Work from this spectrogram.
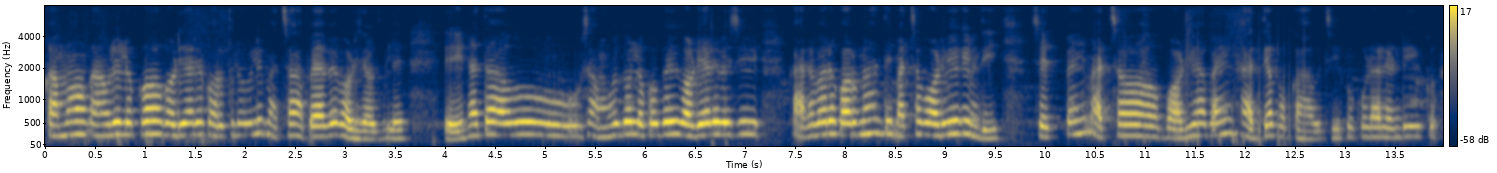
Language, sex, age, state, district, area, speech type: Odia, female, 45-60, Odisha, Kendujhar, urban, spontaneous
